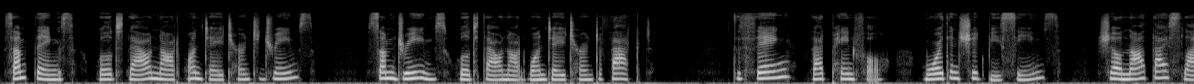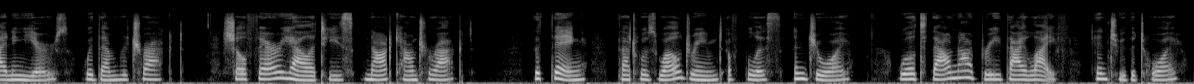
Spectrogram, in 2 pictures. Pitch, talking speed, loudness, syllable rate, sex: 240 Hz, 155 wpm, -20 LUFS, 3.9 syllables/s, female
